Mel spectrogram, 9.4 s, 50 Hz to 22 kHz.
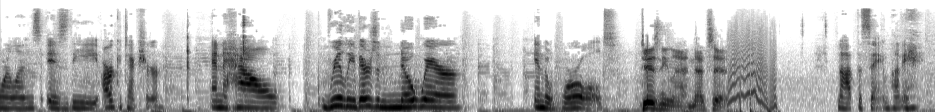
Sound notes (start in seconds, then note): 7.1 record scratch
